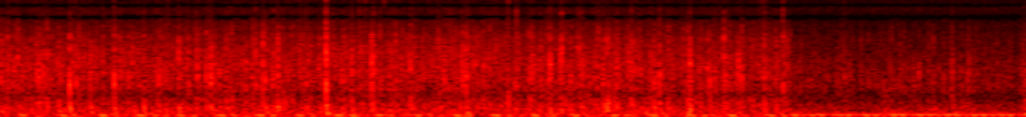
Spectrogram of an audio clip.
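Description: Rain falling steadily, with many small drop ticks close by over a steady low rumble.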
